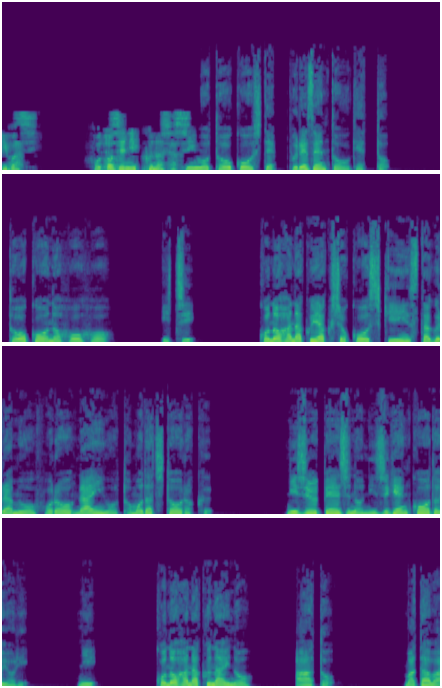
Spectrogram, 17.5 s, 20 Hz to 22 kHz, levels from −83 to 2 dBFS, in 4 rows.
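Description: Adaptive stream starting at a low bitrate, from 0.0 to 2.0 s: for the first two seconds the audio has nothing above 7.6 kHz, so it sounds dull and carries heavier codec artefacts, which fits a very low-bitrate AAC start near 12 kbit/s. The player begins on that cheap version to get playback going quickly. Once it has measured the connection it steps up, pointing to around 96 kbit/s, and the treble returns suddenly at 2.0 s with no gap in the sound.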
